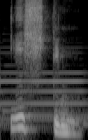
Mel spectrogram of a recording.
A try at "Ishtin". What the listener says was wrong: you're putting too much E at the beginning. It's an I believe. Ishtin. Ishtin.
